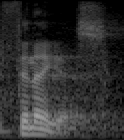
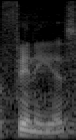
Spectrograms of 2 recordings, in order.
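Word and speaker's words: Phinehas: two sons hne and Finas or Phineas however you would like to pronounce it these two sons had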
